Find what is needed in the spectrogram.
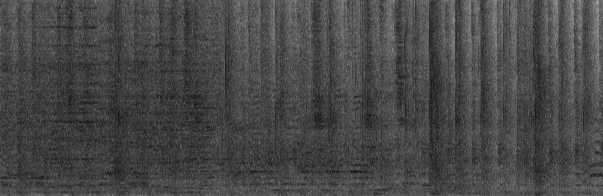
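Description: A group of tap dancers' shoes striking the floor together in rhythmic clusters of taps, over loud backing music.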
